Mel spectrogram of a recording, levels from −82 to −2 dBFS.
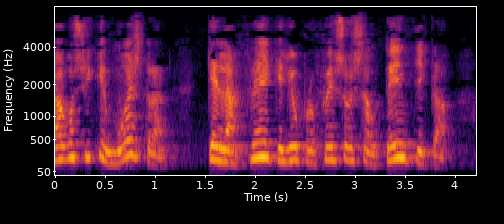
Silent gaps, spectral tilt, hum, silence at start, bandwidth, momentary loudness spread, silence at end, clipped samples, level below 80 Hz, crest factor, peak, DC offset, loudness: none; -4.5 dB/octave; none; 0 s; 7.2 kHz; 10 LU; 0.25 s; under 0.1%; -78 dBFS; 18 dB; -6 dBFS; under 0.1%; -23 LUFS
